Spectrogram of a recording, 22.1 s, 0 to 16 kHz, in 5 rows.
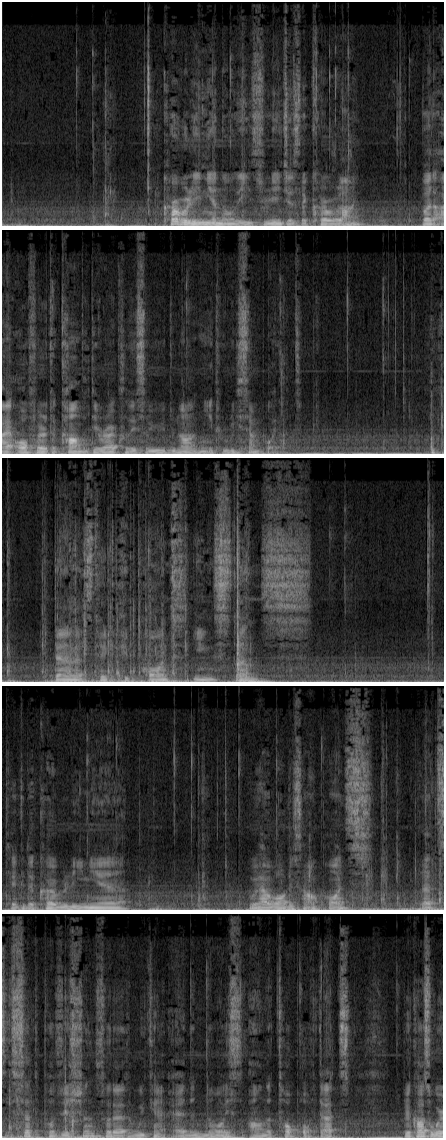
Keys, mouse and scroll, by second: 0.8 alt+shift+click, 2.2 click, 3.3 click, 4.2-6.4 middle drag, 6.4-8.9 drag, 8.9 ctrl+a, 13.2 click, 14.5-15.1 middle drag, 15.1 alt+shift+click, 15.8-16.3 drag, 16.3 ctrl+x, 16.6 middle click, 17.0 ctrl+a, 20.2 click, 21.0-21.8 middle drag, 21.8 click.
